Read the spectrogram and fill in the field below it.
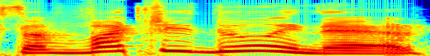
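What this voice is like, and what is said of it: Playful imitation of Hungarian accent. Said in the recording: “playfully mock my mom, who's Hungarian, and she has a strong Hungarian accent ... That's how she sounded.”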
